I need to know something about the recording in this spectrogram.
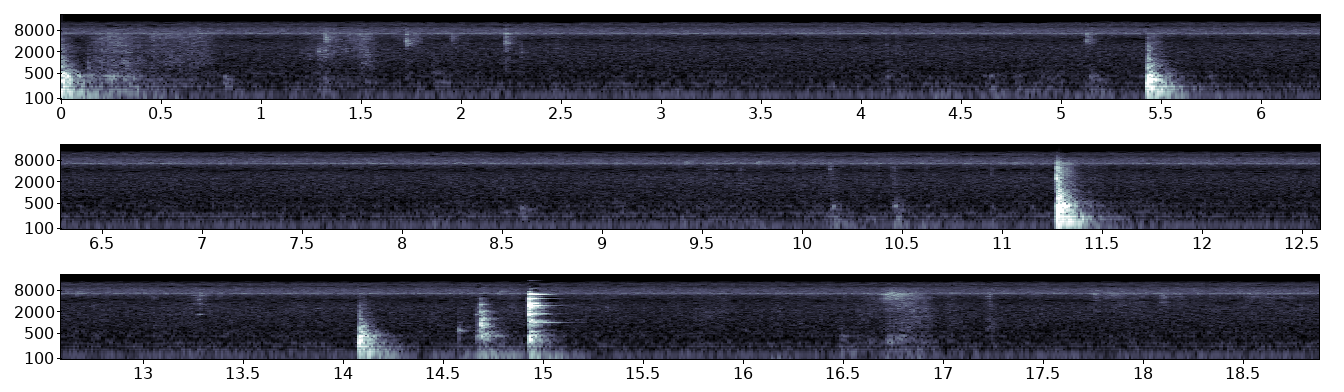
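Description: Hard objects knocking and clinking as tools and parts are handled and set down at a stopped wood lathe. There are single sharp knocks every few seconds and a quick cluster of three near the end, the last ringing slightly, over a steady low hum.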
